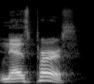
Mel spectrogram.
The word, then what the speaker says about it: Nez Perce: It's not exactly known how the breeding began, but the Nez Perce people did selectively breed horses. – All right, there you have it. That's three separate Nez Perce pronouncing it Nez Perce, just like I did.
